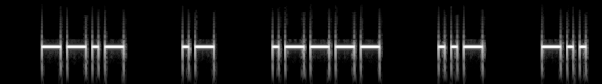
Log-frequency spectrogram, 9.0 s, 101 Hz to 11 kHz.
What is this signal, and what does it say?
Morse code, heard as a keyed tone, about 13 wpm, spaced as for 7 wpm, 800 Hz. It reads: QA1UD
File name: LEZIONI / 4 Q1S3 ws 12wpm 2038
